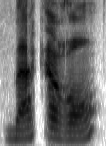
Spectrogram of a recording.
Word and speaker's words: macaron: How do I pronounce them? Macaron.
